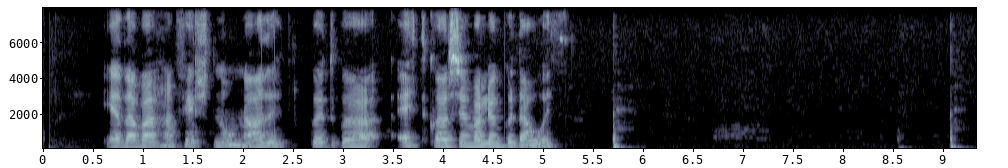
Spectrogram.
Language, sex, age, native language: Icelandic, other, 80-89, Icelandic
